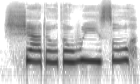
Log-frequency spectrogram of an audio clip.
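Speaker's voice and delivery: very high, small squeaky voice, scared; hushed frightened squirrel. A narrator's reading. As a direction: squeak it as if afraid of being overheard. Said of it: "still in a very low voice".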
